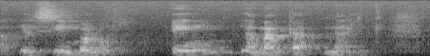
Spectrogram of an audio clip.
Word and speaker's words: Nike: símbolo en la marca Nike. Todo el mundo pronuncia Nike, pero evidentemente está reproduciendo la palabra griega Nike, que significa victoria.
